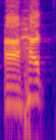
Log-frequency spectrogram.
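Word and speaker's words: أحد: Kemudian pada lafal terakhir harus memantul karena di sini ada bacaan qalqalah. Ada kesalahan yang terjadi yaitu membacanya dengan tidak memantul. Misalnya ahad. Qul huwallahu ahad. Nah, ini salah. Harusnya dipantulkan ahad.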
